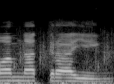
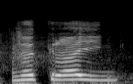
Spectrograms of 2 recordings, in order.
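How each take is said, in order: First: Said in the usual way. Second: Higher, long drawn-out mock wail; mock crying. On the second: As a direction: playfully whine it out, stretching the words. (kunwaring umiiyak) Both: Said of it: "Why you cry again?".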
